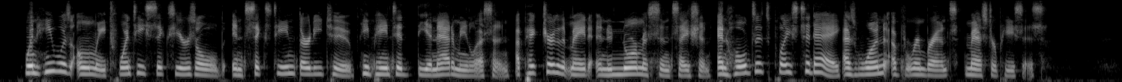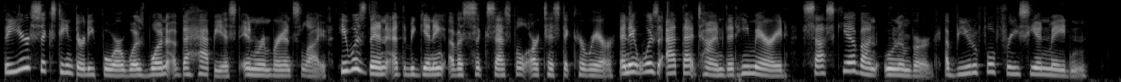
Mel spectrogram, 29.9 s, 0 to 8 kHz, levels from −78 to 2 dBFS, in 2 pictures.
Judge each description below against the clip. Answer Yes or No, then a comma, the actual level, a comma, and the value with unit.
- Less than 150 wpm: Yes, average, 140 wpm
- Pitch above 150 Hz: Yes, high, 190 Hz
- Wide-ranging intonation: No, average, 4.0 semitones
